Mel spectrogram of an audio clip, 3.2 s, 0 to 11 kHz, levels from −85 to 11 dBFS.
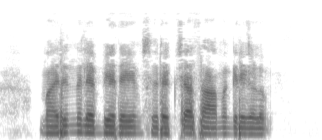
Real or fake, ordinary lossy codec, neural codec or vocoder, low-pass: real; MP3, 32 kbps; none; 9.9 kHz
